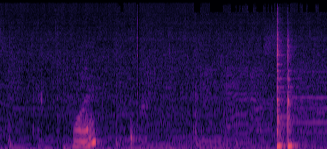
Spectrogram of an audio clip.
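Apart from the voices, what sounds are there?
flour cooking in butter with onions and garlic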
